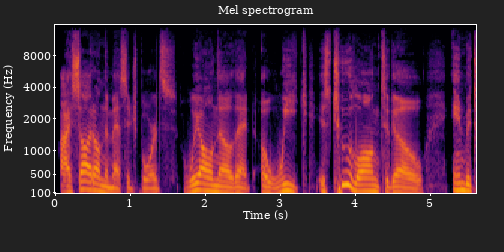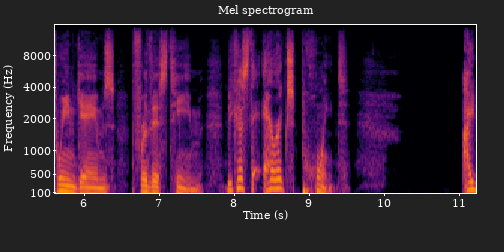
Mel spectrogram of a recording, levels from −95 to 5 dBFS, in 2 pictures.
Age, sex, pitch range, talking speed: 30-49, male, 130-180 Hz, 155 wpm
